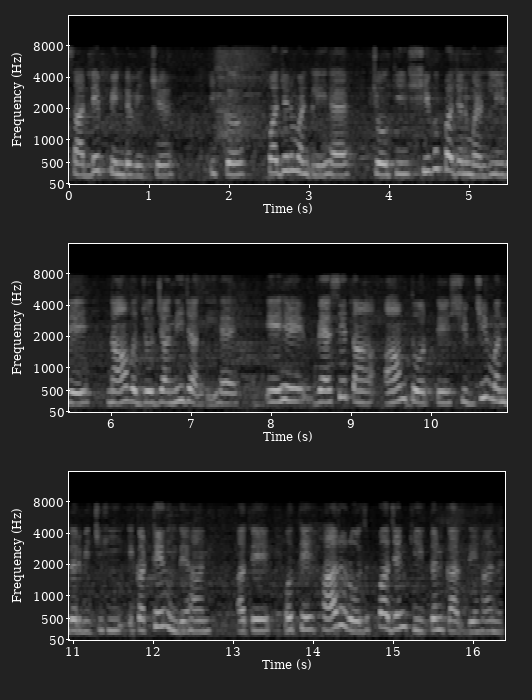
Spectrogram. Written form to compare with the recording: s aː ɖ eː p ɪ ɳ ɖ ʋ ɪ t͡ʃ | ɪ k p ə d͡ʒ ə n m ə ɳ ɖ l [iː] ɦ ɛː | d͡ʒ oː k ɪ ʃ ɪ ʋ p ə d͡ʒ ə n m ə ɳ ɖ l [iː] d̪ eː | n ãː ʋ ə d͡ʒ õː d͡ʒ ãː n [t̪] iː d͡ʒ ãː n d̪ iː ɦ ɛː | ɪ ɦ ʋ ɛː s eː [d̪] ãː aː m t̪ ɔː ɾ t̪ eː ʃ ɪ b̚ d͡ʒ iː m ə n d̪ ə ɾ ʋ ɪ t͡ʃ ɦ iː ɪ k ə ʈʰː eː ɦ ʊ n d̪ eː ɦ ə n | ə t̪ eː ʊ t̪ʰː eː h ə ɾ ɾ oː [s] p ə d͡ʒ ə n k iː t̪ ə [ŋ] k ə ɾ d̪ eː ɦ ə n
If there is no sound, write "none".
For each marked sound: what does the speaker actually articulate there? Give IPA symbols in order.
iː, iː, d̪, t̪, z, n

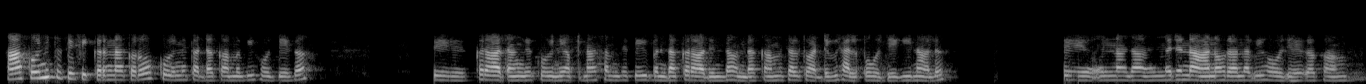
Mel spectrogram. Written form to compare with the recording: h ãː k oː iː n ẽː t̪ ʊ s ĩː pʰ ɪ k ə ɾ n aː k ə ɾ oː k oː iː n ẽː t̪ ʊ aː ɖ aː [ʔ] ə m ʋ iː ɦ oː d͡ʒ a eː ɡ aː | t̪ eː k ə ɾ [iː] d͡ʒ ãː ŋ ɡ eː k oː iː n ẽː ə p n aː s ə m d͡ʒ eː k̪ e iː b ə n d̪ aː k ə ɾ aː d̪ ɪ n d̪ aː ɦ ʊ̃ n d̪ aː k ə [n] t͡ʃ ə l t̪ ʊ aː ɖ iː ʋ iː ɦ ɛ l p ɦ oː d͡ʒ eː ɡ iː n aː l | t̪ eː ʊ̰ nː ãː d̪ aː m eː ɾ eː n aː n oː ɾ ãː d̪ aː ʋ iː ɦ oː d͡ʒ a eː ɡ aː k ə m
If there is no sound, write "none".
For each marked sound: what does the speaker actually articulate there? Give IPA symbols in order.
k, aː, m

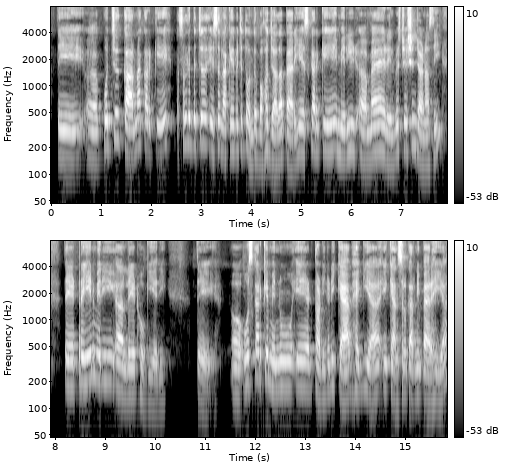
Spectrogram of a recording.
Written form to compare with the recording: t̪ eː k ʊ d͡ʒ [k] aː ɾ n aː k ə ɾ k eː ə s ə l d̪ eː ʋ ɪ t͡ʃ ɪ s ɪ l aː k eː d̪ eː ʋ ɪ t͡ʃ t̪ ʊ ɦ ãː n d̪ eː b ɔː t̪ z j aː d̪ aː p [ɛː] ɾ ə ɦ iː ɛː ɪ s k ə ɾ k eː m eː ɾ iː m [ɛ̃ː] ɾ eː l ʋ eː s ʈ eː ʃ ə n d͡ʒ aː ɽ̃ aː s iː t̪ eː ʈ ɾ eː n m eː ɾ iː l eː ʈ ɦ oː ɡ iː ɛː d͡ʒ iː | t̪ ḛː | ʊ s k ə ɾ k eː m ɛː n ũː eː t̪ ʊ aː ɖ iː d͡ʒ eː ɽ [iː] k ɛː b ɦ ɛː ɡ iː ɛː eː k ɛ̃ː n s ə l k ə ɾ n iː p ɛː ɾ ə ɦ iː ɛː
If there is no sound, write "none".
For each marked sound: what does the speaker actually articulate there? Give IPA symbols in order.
k, ɛː, ɛ̃ː, iː

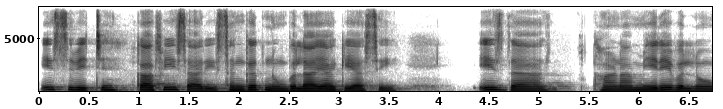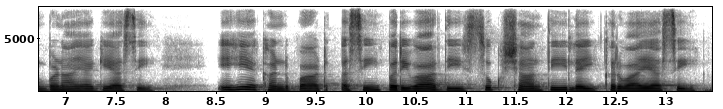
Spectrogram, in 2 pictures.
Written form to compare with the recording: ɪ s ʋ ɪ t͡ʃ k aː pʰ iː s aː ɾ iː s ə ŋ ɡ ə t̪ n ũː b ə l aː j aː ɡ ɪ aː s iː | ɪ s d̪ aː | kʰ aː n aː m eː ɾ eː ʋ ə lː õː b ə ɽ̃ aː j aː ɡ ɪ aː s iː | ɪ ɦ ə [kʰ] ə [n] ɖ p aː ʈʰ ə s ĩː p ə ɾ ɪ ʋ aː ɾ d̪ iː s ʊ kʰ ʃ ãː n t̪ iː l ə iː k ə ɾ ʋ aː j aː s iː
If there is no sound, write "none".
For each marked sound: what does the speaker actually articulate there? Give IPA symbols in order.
kʰ, ɳ

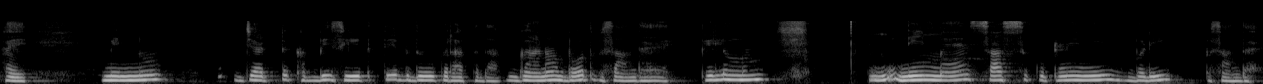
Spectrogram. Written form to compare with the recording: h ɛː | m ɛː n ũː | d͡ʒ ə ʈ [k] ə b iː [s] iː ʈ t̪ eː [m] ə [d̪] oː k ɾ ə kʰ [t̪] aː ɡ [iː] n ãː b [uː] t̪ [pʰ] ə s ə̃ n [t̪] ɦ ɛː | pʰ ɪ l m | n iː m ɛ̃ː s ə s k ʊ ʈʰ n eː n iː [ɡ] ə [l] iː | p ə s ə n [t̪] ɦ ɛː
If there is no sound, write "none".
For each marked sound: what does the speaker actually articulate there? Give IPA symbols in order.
kʰ, s, b, d̪, d̪, aː, ɔː, p, d̪, b, ɽ, d̪

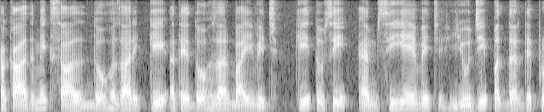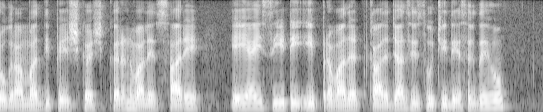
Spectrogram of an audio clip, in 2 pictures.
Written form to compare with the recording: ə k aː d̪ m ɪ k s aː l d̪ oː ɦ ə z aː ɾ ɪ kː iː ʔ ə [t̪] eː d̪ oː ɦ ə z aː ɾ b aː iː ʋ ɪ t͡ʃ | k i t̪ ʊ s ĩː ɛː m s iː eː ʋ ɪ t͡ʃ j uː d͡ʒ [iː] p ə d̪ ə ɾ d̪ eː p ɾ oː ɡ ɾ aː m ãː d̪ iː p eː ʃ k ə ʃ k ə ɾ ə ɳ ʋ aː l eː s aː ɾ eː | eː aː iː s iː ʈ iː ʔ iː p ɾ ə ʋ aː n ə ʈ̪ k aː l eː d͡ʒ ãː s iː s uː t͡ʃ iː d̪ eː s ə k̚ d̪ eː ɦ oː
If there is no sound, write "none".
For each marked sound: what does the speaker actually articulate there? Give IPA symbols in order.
t̪, iː

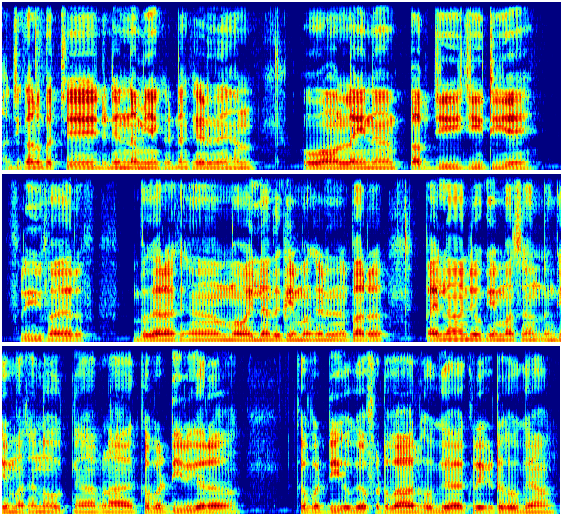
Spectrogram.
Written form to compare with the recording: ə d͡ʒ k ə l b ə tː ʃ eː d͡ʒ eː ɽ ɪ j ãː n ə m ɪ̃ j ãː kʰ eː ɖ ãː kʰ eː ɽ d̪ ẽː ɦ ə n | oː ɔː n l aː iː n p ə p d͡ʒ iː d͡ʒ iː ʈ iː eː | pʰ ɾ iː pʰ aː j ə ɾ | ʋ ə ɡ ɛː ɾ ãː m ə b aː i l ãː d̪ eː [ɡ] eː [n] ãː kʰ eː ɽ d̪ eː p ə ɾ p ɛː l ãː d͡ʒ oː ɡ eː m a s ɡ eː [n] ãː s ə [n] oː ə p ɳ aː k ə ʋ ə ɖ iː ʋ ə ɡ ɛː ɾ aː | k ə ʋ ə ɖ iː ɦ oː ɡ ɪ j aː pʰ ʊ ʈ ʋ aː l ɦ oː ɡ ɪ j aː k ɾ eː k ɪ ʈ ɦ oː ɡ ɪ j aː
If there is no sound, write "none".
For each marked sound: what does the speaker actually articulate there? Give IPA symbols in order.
ɡ, m, m, n

